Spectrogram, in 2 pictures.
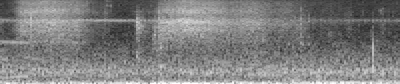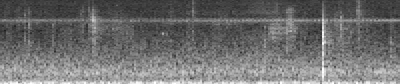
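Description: Outdoor background noise: a steady low rumble with two brief hissy swells in the first two seconds and a single sharp knock about five and a half seconds in.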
